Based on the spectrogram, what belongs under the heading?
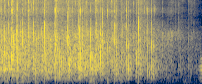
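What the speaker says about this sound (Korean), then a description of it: "그럼 박수 합시다" Audience applause at a Korean environmental talk show event, a dense burst of many hands clapping at once, steady and loud throughout, slowly thinning toward the end.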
